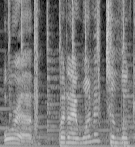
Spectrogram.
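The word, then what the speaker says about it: עֹרֵב: And the word raven in Hebrew is pronounced oreb, but I wanted to look at the root word for raven or oreb, and that word is H6150, and that word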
